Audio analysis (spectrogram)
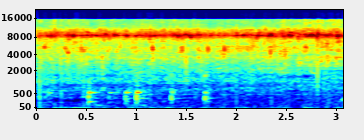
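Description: Steady sizzling of chopped onion, boiled potatoes and green chilli frying in oil in a pan, with a few soft stirring knocks early on; continuous and fairly quiet, no talking.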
